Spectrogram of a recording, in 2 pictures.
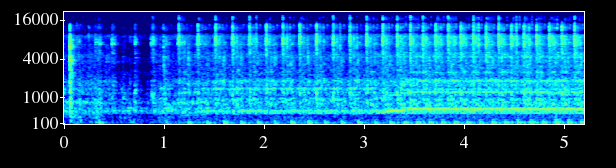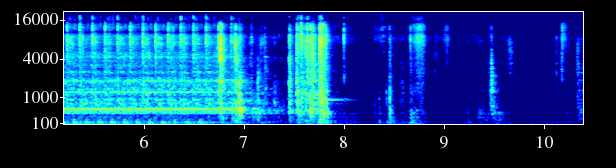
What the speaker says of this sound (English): And then our top stitch using an 1/8 of an inch seam allowance.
